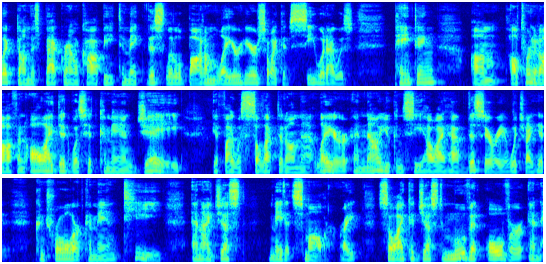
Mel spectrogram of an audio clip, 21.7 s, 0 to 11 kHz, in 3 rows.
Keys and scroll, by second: 9.5 super+j, 15.4 super+t.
